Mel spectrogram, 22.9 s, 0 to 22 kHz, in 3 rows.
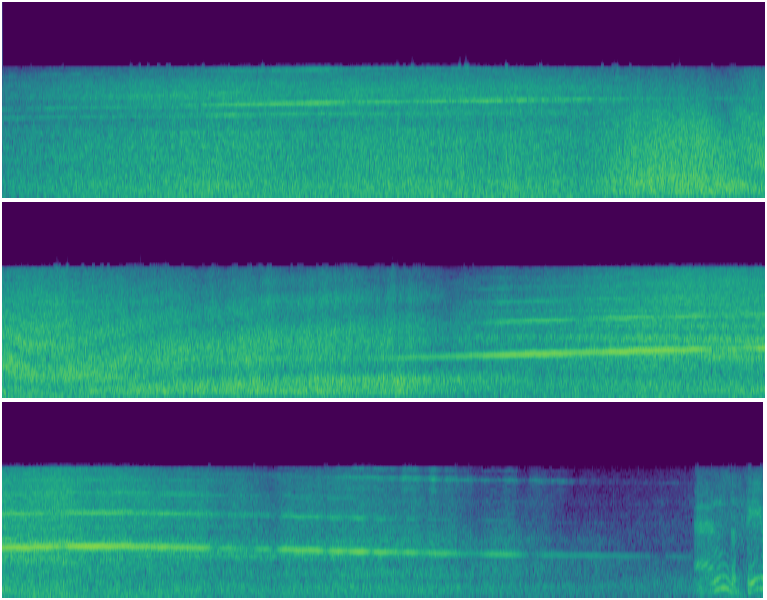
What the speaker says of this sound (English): And the P-1067, the fastest fighter flying today.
